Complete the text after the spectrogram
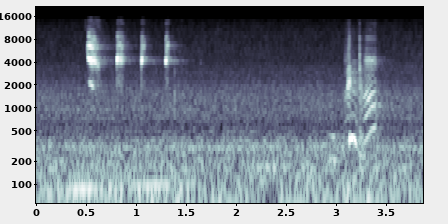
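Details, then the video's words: A talking pet Alexandrine parakeet named Mithu repeats a short, high, word-like phrase of four clipped, nasal syllables, then pauses and gives a harsher, falling squawk; the background is otherwise quiet. "Alexandrine Parrot Talking"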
